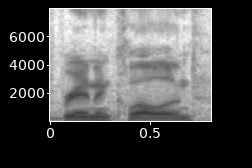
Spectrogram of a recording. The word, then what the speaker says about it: Brandon Clellan: You get called Clellan, but what is the correct pronunciation? It's Brandon Clellan. Brandon Clellan.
